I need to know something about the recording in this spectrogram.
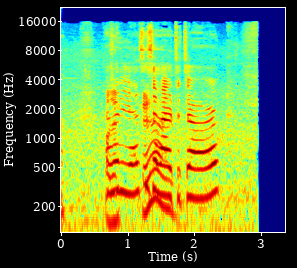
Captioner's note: mocking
